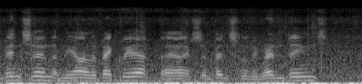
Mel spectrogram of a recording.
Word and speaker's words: Bequia: Just sailing to Bequia. I think it's called Bequia. It is that way. How do you spell it?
